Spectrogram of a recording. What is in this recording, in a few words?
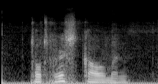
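"tot rust komen", Dutch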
